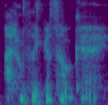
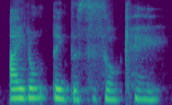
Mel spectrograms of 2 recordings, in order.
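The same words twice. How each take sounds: First: A hushed, unvoiced repeat; a whispered aside in disbelief. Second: Said in the usual way. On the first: Real, not acted. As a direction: whisper it to yourself, appalled. Repeated line, now whispered.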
